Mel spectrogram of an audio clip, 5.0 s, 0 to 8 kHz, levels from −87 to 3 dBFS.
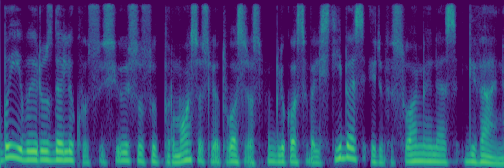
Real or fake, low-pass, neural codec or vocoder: fake; 7.2 kHz; autoencoder, 48 kHz, 32 numbers a frame, DAC-VAE, trained on Japanese speech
